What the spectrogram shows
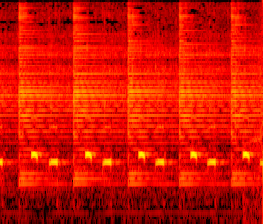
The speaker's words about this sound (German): Vielen lieben Dank für diese super Kuckucksuhr.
